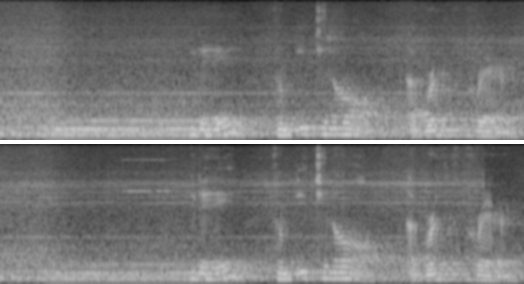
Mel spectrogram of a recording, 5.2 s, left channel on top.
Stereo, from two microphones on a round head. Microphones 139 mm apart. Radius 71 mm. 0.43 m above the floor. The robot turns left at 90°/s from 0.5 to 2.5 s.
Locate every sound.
1.9 s a man speaking: 45° right, 4 m; by 5.2 s 100° right, 4 m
